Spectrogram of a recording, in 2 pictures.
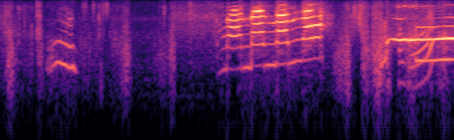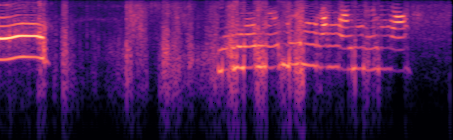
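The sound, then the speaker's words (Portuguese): A baby screams in several loud, high-pitched bursts, each a strained wavering wail lasting a second or two, separated by short choppy gasps and whimpers. “Tem um bebê gritando aqui, né?”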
